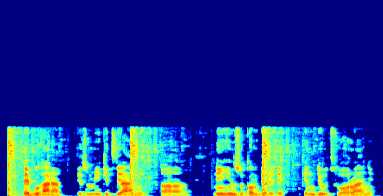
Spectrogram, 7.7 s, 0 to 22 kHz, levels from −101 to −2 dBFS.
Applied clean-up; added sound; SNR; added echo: classical method Wiener filter.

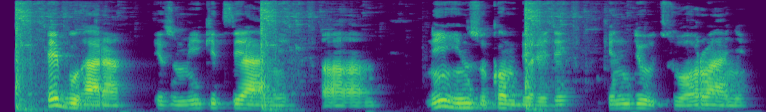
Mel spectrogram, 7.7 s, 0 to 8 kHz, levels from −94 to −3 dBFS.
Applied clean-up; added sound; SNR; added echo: classical method log-MMSE.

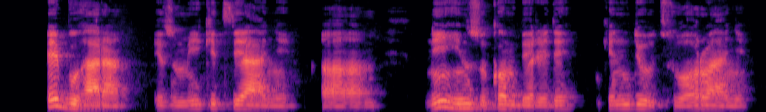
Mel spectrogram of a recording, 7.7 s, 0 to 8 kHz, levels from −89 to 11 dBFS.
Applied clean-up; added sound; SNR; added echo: none; none; none; none.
